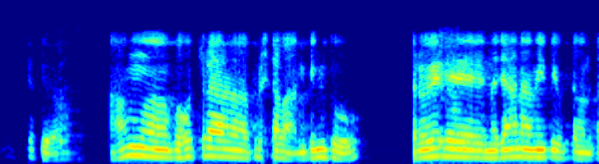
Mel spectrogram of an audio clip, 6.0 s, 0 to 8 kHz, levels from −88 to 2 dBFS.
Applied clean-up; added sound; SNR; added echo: neural mask model DeepFilterNet 3.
